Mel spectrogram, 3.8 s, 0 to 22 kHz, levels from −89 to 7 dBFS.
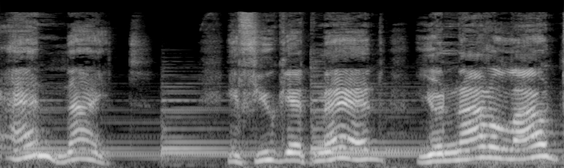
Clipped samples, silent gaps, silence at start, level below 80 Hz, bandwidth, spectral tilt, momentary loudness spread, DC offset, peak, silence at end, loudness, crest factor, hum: under 0.1%; none; 0 s; -50 dBFS; 16.5 kHz; -4.5 dB/octave; 16 LU; under 0.1%; 0 dBFS; 0 s; -14 LUFS; 14 dB; none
